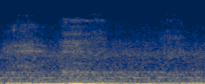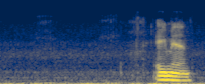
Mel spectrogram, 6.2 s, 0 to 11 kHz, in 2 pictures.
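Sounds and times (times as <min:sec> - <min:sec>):
cat purring: 0:01.0 - 0:05.2
speech: 0:05.4 - 0:06.0.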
